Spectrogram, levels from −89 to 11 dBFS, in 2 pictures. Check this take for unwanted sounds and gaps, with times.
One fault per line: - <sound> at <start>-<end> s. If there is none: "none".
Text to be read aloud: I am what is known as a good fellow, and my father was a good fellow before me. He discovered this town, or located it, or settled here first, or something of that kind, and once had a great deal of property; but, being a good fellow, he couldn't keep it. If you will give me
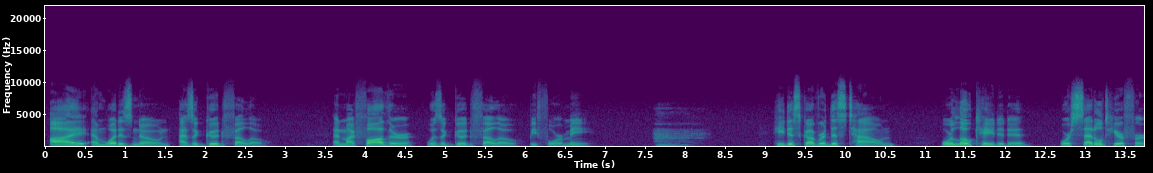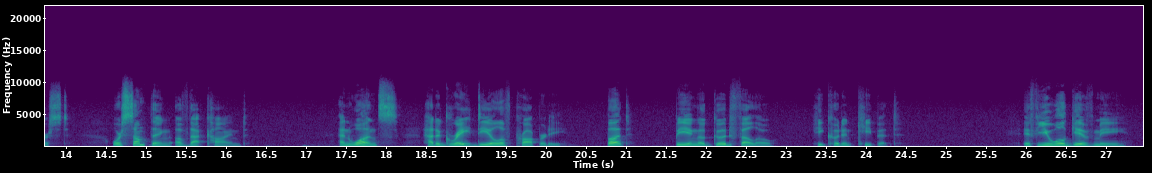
- sigh at 7.6-8.3 s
